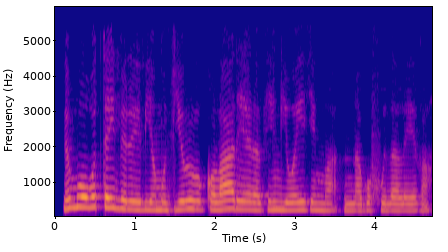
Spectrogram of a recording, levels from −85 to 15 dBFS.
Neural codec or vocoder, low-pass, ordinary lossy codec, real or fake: codec, 24 kHz, 0.9 kbps, WavTokenizer, medium speech release version 1; 5.4 kHz; none; fake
